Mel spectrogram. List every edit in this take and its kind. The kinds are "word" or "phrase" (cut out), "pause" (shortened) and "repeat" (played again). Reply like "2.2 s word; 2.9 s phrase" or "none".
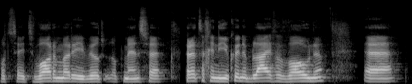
1.0 s word; 1.8 s pause; 2.3 s word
